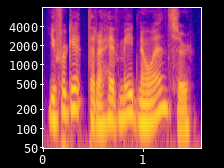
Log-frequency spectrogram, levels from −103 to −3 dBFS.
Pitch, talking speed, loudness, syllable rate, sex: 145 Hz, 300 wpm, -18 LUFS, 6.8 syllables/s, male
